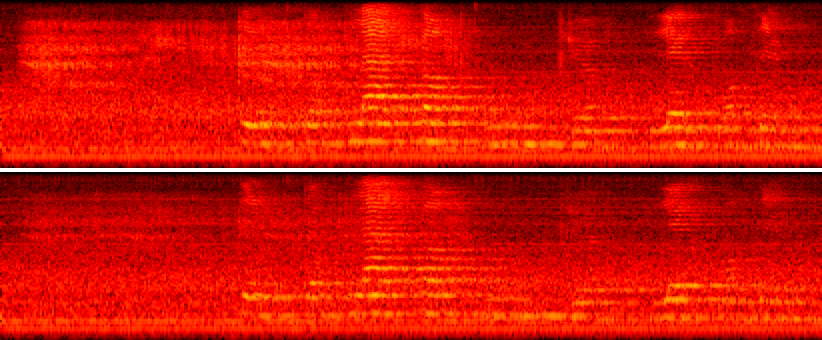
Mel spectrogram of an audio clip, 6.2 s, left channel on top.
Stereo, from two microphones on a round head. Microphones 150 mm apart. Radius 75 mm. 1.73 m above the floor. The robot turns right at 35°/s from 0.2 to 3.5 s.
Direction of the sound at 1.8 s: 10° right.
